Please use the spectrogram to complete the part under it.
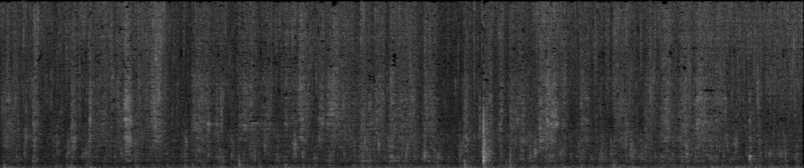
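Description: A paste sizzles gently in a hot pan.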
